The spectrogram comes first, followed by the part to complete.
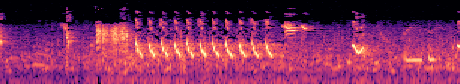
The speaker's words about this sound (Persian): گوش کن، می شنوی؟ صدای چهچهه بلبل،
